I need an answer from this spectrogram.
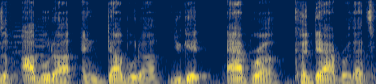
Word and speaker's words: Dabura: They mention that Dabra, which is how his name is supposed to be pronounced cuz it's a pun on something that I'm going to get to in a second.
